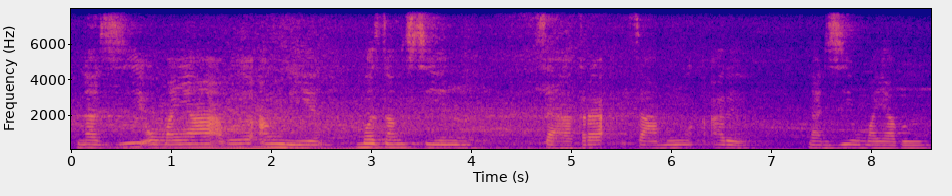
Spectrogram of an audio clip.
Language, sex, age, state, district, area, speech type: Bodo, female, 30-45, Assam, Chirang, urban, spontaneous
